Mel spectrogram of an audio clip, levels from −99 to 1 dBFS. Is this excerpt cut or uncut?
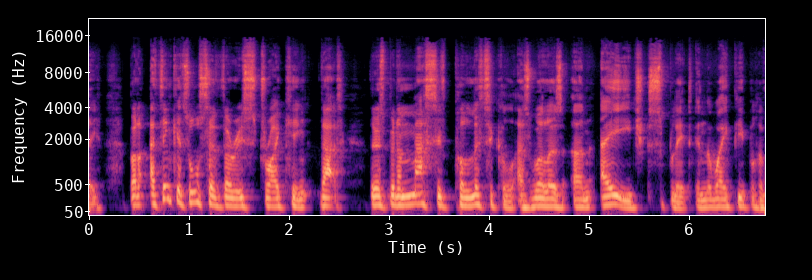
uncut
